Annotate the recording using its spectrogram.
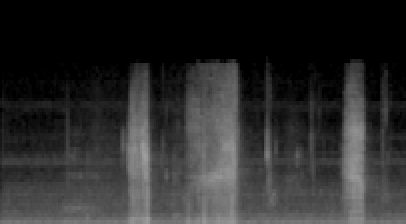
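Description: Olive oil being slurped from small tasting cups, air drawn through it in three short hissing slurps, the middle one longest, over a low steady hum.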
